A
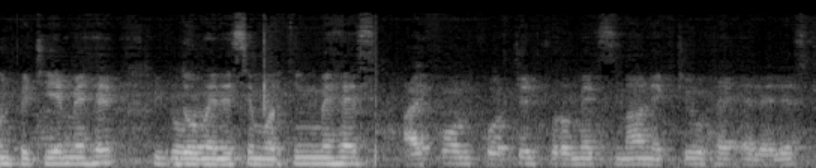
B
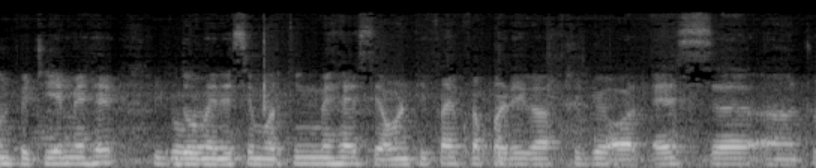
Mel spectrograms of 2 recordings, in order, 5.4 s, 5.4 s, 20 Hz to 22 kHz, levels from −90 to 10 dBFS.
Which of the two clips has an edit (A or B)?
A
